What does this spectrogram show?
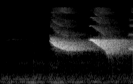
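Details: Song of a green-winged saltator, played to prompt another bird to sing: a strong clear whistle followed by a brighter note that drops in pitch, sweet and slurred, with a still background.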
